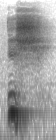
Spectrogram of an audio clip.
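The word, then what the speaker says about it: איש: lá temos aqui a palavra homem como se pronuncia a palavra homem né Braga iche iche significa homem e essa aqui são as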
